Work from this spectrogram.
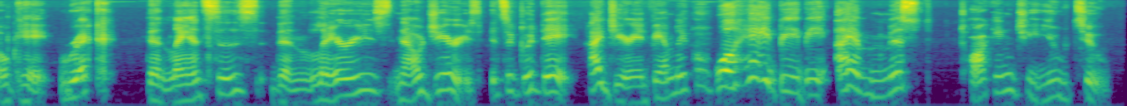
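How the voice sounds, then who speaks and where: A woman's voice: medium pitch, big pitch swings, slow pace, breathy edge, no room sound. A woman hosting a casual livestream from her home basement, chatty and jokey as she answers viewers' comments. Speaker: livestream host. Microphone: desk mic with a cough button.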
